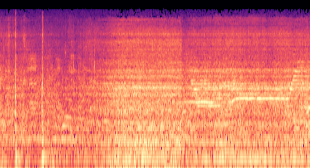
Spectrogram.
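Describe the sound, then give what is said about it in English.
Sea waves wash in a steady, broad hiss that swells louder partway through, with a couple of sharp clicks near the start and faint tones drifting underneath, as the opening of a rock and roll album. “Once we had the sea noise going, we just introduced each theme of the four themes.”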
